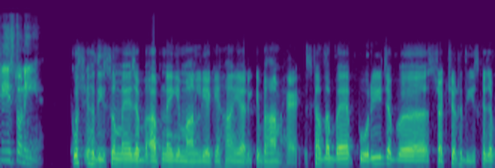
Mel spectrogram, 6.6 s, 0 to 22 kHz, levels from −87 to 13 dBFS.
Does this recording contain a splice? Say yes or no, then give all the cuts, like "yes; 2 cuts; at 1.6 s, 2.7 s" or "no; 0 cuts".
yes; 1 cut; at 0.9 s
